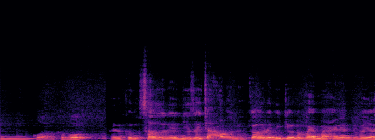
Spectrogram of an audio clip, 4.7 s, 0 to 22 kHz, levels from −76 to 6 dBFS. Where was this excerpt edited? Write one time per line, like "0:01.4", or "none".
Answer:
0:01.2
0:03.0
